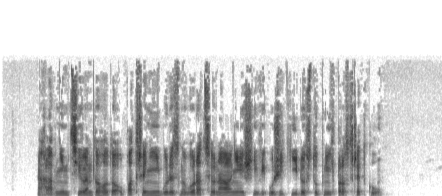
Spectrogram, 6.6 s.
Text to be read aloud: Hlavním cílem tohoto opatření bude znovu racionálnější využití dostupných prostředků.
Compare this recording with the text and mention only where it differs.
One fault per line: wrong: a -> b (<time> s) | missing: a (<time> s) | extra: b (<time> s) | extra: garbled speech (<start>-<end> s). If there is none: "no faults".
no faults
